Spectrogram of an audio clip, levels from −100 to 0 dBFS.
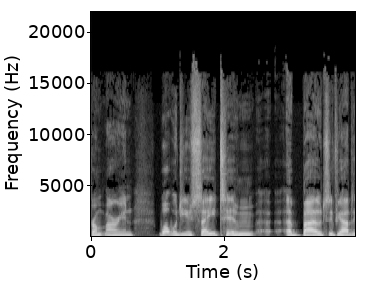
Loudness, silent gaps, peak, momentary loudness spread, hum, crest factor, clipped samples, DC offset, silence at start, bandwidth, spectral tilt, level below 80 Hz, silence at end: -23 LUFS; none; -6 dBFS; 12 LU; none; 18 dB; under 0.1%; under 0.1%; 0 s; 17.5 kHz; -5 dB/octave; -54 dBFS; 0 s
